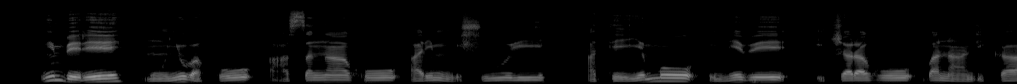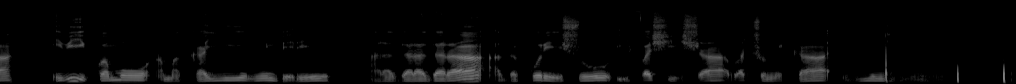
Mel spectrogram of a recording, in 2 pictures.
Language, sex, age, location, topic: Kinyarwanda, male, 25-35, Kigali, education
